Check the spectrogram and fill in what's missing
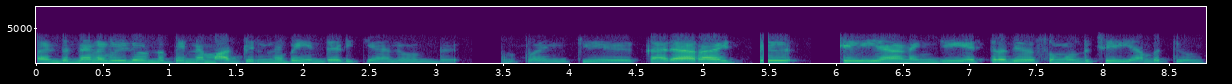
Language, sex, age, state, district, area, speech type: Malayalam, female, 30-45, Kerala, Malappuram, rural, conversation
